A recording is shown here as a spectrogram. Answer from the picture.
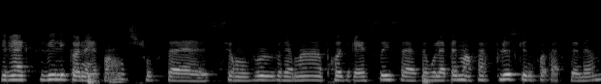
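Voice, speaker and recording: A woman at a moderate pace. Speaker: German language teacher. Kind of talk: virtual info session presentation. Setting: video call. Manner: halting, many fillers and repetitions.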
